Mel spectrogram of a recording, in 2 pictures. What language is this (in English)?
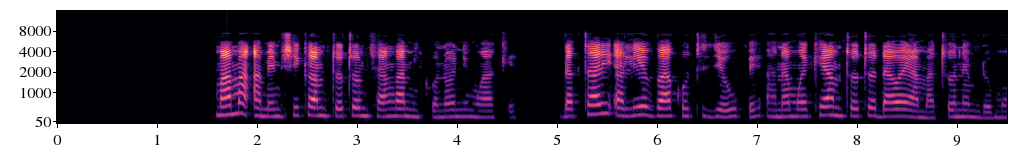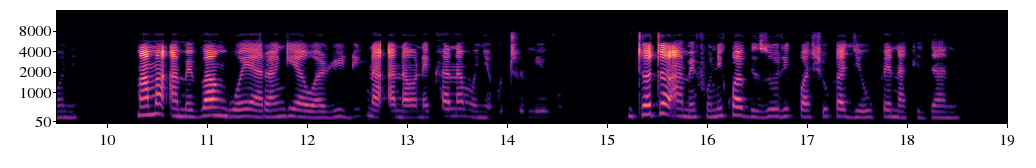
Swahili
